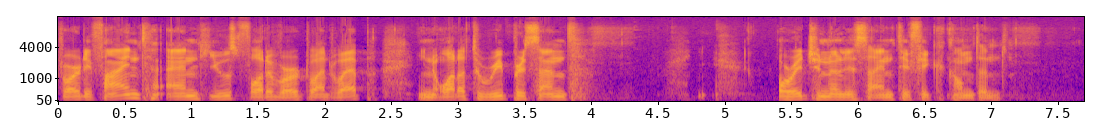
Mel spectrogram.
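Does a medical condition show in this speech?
No.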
